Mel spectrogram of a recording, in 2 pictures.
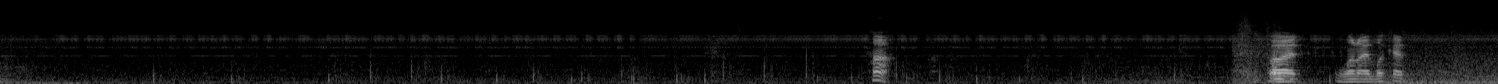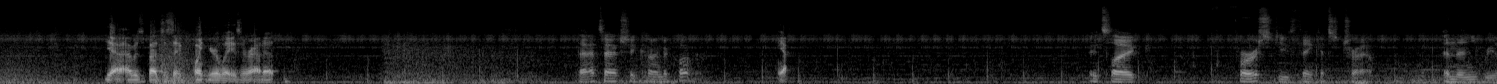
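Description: Footsteps tread slowly on a stone floor.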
